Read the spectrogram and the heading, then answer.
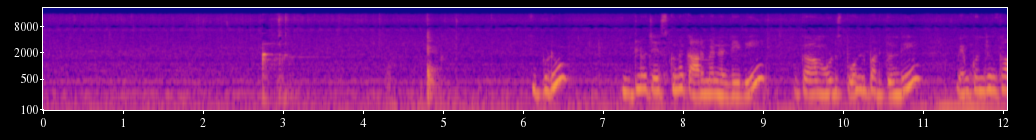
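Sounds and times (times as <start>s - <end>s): food sizzling in oil: 0.0s - 12.0s
steel utensils clinking: 2.8s - 3.3s.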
